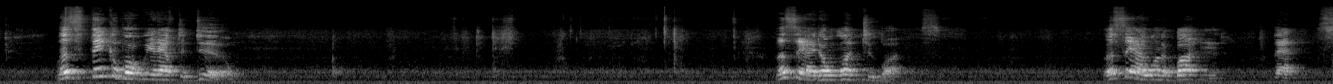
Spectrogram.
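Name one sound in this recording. A man speaks in a lecturing tone in short bursts.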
